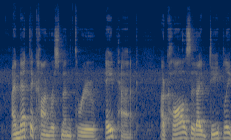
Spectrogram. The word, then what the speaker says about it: AIPAC: I met the congressman through APAC, a cause that I deeply care about. You can find me at the APAC Policy Conference every year, and APAC is spelled AIPAC.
